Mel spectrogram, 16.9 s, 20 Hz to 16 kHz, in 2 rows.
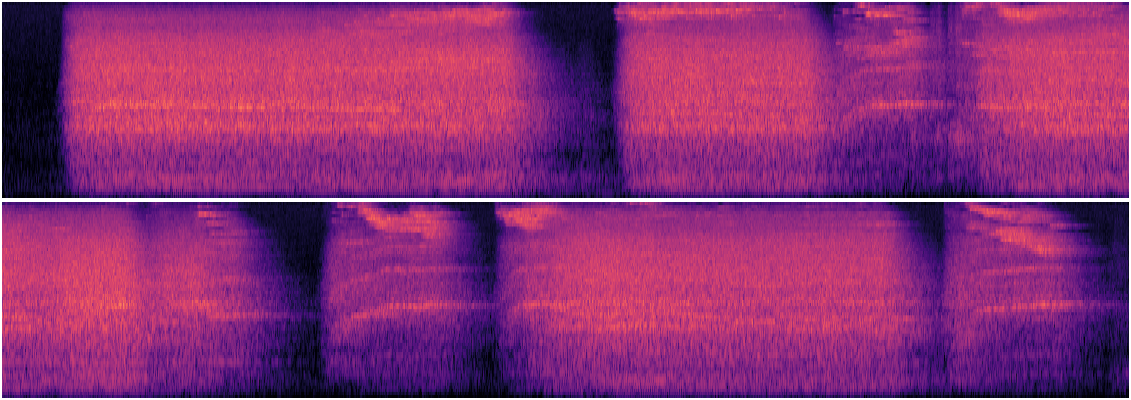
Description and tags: Some workers under Paris recorded on DAT (Tascam DAP-1) with a Sennheiser ME66 by G de Courtivron.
